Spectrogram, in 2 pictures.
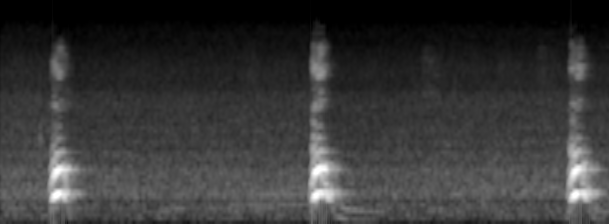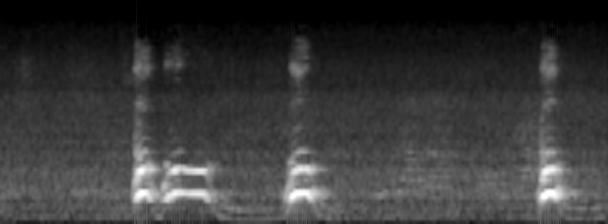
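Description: A beagle gives loud, sharp barks, spaced a few seconds apart.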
